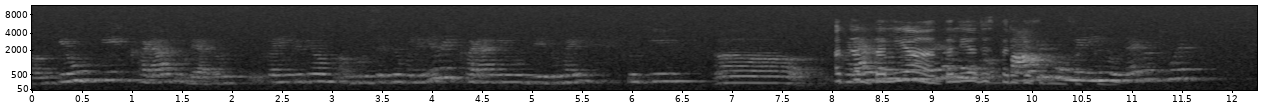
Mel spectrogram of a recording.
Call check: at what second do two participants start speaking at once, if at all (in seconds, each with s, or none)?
8.1 s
